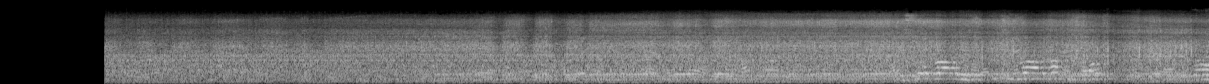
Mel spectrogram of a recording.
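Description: Farm tractor's diesel engine running hard under full load as it drags a tractor-pulling sled, starting suddenly about a second in and growing steadily louder. Voices come in over it near the end.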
